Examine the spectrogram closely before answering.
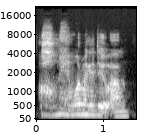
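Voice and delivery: plain reading voice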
